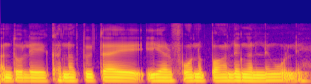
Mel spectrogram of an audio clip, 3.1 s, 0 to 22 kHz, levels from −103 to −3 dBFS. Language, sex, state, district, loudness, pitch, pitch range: Wancho, male, Arunachal Pradesh, Longding, -12 LUFS, 120 Hz, 115-120 Hz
